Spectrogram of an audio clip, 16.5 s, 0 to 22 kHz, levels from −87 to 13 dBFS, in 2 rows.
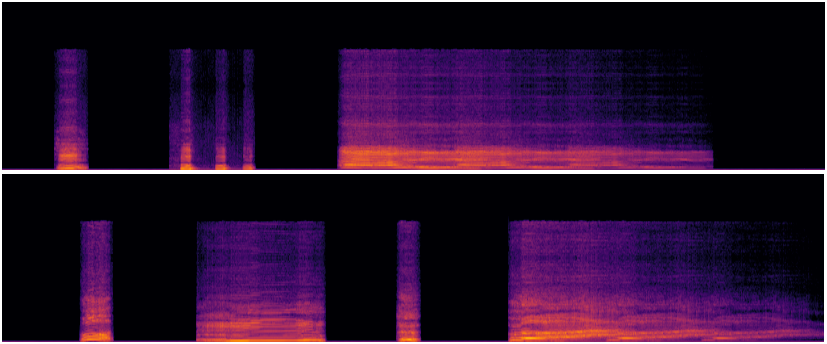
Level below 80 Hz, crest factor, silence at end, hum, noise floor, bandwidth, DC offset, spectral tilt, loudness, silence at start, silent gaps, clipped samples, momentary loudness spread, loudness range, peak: -66 dBFS; 22 dB; 0.3 s; none; -78 dBFS; 16 kHz; 0.4%; -4.5 dB/octave; -20 LUFS; 0.55 s; none; under 0.1%; 19 LU; 12 LU; 0 dBFS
